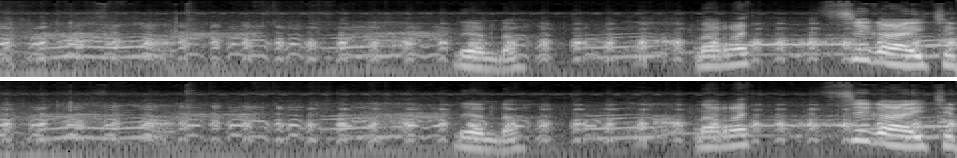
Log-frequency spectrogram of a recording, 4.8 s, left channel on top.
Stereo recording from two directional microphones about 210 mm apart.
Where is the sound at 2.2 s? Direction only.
10° left (ahead or behind).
